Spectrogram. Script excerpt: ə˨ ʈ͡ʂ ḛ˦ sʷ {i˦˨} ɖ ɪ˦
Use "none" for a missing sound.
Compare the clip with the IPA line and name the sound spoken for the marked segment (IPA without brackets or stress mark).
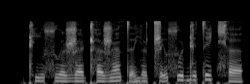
i˦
